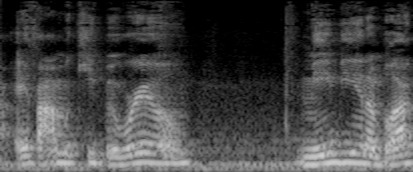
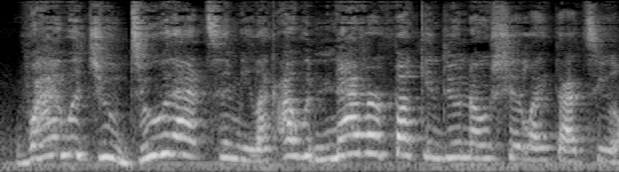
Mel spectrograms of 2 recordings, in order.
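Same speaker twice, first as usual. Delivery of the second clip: angry hurt cry; 7 semitones higher, 4 dB louder than usual. Retold or imitated. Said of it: "crying out of anger".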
